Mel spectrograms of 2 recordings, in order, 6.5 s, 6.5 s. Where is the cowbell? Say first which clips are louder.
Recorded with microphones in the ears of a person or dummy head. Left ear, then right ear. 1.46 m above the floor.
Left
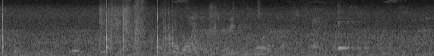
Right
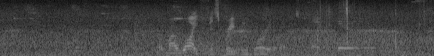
Left 2 dB; 50° left (ahead or behind), 6.5 m.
